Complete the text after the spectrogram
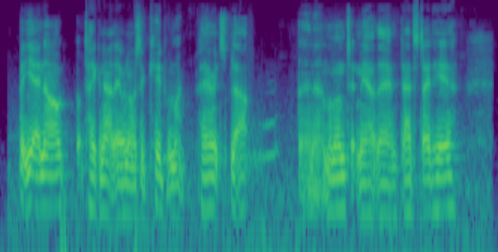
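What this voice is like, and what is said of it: Australian English accent. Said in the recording (Chinese): “Betty 已经听出来他的澳洲口音了”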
